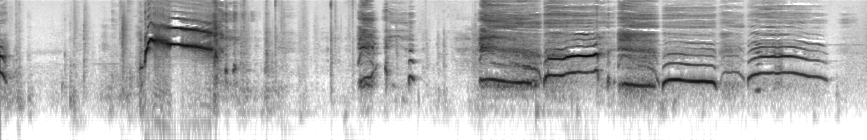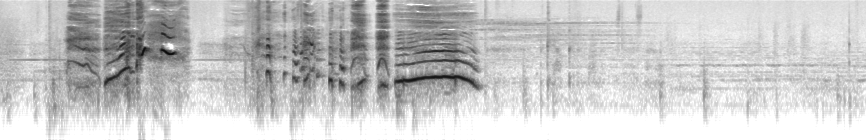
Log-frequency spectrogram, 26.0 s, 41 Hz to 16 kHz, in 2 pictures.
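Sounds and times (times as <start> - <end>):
person screaming and wailing: 2.2 - 3.5, 7.8 - 12.4, 14.6 - 15.8.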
